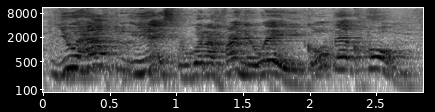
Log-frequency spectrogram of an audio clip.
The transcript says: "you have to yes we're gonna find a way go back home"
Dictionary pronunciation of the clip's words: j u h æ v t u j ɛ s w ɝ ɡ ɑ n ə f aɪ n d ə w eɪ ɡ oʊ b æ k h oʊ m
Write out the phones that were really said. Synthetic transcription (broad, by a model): j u h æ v t u j ɛ s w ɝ ɡ ɑ n ə f aɪ n d ə w eɪ ɡ oʊ b æ k h oʊ m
